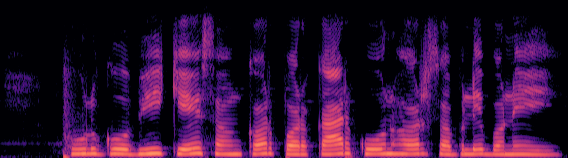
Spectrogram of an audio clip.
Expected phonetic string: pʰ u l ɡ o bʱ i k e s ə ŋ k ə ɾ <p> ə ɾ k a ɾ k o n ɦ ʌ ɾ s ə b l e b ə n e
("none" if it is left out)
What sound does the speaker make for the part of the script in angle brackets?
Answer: p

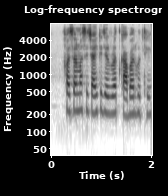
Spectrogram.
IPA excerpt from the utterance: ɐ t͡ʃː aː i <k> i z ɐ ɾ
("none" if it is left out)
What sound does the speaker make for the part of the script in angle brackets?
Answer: k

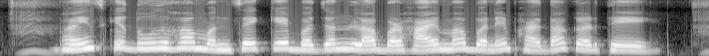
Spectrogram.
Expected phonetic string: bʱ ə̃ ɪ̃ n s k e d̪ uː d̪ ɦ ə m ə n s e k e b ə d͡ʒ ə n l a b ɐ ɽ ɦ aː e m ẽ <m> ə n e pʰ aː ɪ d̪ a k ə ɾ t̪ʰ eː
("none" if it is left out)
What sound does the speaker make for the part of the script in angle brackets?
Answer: b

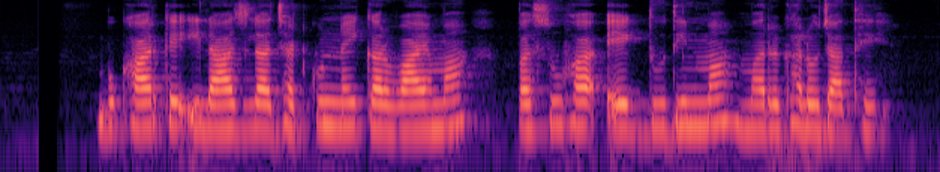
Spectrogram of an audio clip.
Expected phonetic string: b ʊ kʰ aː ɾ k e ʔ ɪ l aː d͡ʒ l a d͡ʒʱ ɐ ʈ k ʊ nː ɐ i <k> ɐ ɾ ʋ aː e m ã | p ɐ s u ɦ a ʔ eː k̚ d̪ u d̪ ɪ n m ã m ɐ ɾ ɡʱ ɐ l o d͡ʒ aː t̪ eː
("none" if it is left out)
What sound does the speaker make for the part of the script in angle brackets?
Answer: k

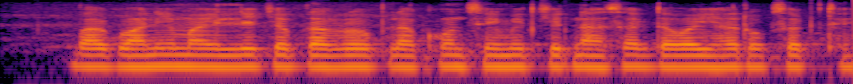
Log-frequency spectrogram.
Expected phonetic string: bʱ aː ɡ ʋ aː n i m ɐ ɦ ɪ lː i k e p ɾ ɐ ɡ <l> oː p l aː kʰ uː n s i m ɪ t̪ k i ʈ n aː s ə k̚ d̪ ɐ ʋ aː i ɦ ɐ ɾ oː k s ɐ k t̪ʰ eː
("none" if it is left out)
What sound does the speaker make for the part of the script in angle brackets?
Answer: ɾ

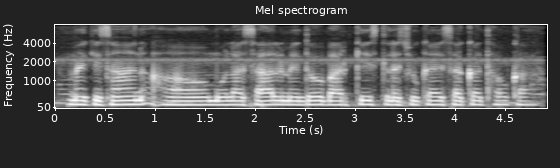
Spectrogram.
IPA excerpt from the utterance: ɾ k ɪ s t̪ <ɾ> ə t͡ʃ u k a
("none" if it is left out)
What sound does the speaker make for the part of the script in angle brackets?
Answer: l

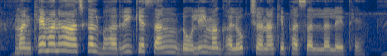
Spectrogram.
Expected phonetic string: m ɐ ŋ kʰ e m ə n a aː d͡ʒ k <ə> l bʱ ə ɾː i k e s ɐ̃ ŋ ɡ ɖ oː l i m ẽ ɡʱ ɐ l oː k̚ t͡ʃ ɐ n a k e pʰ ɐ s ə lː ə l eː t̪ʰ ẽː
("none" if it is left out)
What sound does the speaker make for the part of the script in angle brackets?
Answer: ə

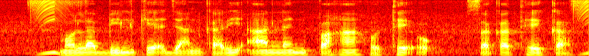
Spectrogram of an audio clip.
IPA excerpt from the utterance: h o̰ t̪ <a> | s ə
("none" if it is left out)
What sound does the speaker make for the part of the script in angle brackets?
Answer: e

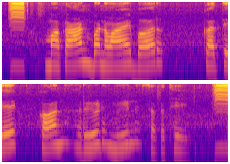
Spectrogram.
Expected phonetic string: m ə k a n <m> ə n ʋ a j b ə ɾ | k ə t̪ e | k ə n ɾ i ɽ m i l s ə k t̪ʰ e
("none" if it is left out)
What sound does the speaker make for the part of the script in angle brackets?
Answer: b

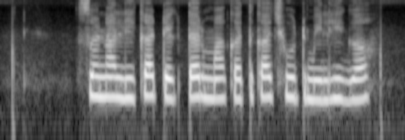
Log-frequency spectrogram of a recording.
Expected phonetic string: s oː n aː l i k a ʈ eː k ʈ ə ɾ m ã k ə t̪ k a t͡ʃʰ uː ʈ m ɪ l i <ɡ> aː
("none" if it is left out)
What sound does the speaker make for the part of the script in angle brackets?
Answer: ɡ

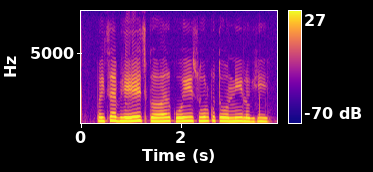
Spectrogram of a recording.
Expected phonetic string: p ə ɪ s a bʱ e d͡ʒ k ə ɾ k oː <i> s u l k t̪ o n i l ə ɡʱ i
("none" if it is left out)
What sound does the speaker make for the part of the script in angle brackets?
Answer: i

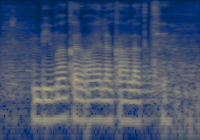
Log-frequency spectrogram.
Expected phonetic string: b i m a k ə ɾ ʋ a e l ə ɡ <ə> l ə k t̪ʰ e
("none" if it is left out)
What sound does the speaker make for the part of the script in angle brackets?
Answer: a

